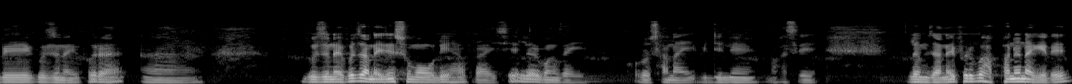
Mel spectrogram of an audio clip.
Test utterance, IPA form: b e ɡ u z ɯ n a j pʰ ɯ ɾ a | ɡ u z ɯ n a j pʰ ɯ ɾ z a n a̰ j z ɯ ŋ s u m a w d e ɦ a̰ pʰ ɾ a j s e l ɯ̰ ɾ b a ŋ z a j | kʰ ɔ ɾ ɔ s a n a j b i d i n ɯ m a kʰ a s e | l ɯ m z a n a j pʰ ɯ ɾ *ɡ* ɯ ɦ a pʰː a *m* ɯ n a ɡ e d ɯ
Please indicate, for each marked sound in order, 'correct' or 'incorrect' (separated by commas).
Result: incorrect, incorrect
